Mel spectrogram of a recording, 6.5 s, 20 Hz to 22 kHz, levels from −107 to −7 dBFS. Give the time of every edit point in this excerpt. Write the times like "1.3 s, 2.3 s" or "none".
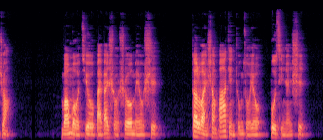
1.0 s, 5.3 s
